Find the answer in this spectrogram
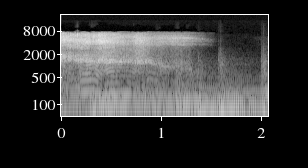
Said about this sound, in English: The roar echoed in the walls of the well and sounded even louder.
